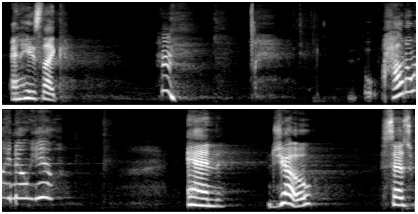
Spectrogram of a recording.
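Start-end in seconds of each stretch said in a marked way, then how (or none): 1.6-4.7 high, softer, hesitant question; puzzled. Acted. Author greeted by a stranger named Joe, puzzled. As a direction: ask softly in a high, baffled voice.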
